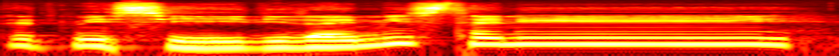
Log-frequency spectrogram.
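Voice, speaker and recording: A young man chatting casually on a live coding stream, halting and restarting his sentences as he answers viewers. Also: high voice, mellow, clean tone. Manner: halting, many restarts and repeated words.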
